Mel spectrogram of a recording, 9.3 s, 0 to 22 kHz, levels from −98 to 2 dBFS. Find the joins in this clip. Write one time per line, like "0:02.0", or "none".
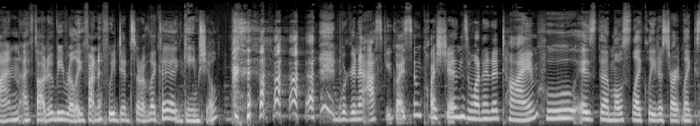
0:02.4
0:04.6
0:07.2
